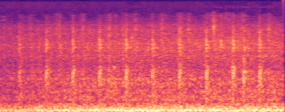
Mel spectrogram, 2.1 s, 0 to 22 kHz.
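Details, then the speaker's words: 2003 Ford Expedition, just bought with no history, possibly overheated or with a head gasket problem: the starter cranks at a steady quick chug, about four to five beats a second, but it never starts. Fuel has been checked. "go ahead crank that over let's just check for spark it's one of the things you have to check on a no on crank but does not start"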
